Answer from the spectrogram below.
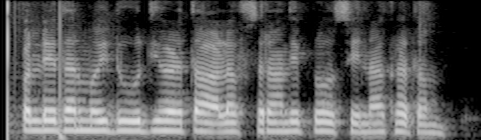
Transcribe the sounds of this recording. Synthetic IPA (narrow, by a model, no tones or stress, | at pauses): pəlːeːd̪ənməd͡ʒd̪uːɾd͡ʒɪəɽt̪ãːləfʰsəɾãːd̪iːpɾoːsiːnãːkʰət̪əm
